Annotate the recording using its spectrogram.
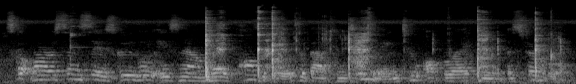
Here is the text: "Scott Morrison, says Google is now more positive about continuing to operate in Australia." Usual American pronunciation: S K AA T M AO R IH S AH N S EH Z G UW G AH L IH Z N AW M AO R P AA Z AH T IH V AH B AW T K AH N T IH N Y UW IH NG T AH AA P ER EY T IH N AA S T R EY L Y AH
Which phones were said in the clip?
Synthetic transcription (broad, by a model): S K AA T M AO R IH S AH N S EH Z G UW G AH L IH Z N AW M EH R P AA S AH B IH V AH B AW T K AH N T IH N Y UW IH NG T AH AA P ER EY T IH N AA S T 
